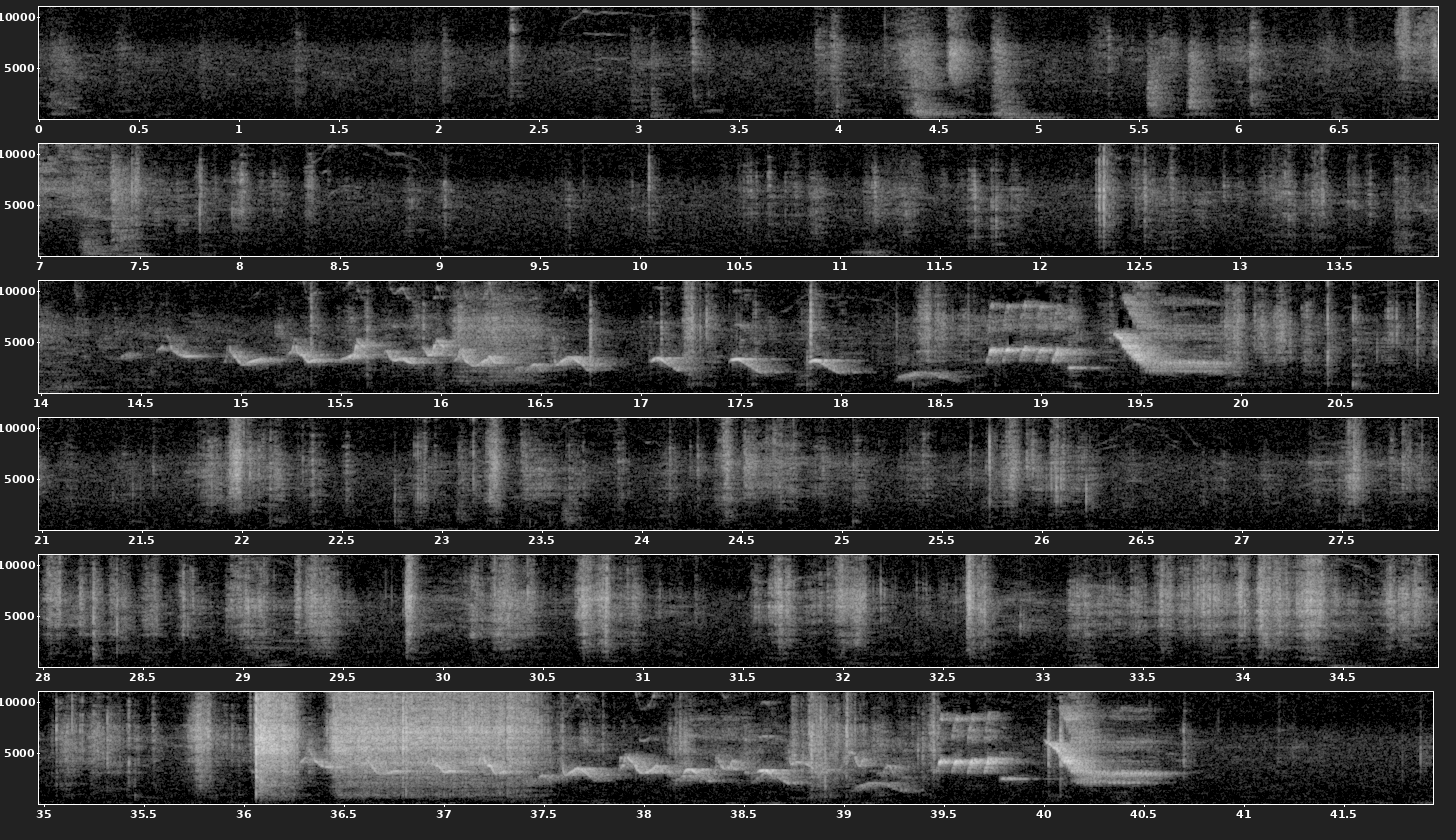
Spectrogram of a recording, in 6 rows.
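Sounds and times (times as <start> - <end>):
rustling: 0.0 - 40.8
bird chirping: 12.5 - 20.4, 36.1 - 40.8.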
